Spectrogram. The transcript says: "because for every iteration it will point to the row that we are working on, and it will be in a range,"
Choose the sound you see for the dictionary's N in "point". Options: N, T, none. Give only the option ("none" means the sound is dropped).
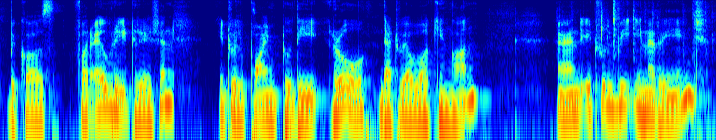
N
